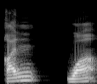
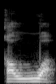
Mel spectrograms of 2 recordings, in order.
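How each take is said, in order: First: The n is pronounced clearly before the w. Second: The n merges into a nasalized w. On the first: The speaker calls it wrong. "കൻ വ അല്ല" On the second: The speaker calls it right. "ചേർത്ത് മണിക്കണം"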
